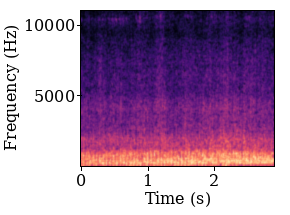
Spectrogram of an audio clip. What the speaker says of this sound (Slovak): Preto vrtuľník nelieta k chate Steineres Hütl na prázdno, ale využíva každý let nahor na dovoz dreva na kúrenie.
